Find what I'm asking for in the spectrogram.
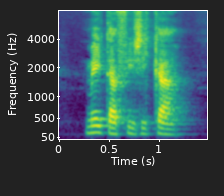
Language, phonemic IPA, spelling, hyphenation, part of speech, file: Dutch, /ˌmeː.taːˈfi.zi.kaː/, metafysica, me‧ta‧fy‧si‧ca, noun, Nl-metafysica.ogg
- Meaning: metaphysics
